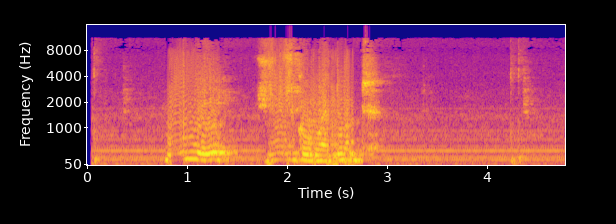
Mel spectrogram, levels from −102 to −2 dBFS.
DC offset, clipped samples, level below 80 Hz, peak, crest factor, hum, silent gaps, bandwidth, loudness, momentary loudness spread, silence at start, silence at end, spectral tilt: under 0.1%; under 0.1%; -32 dBFS; 0 dBFS; 12 dB; none; none; 11.5 kHz; -10 LUFS; 19 LU; 0.05 s; 0 s; -4 dB/octave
